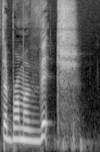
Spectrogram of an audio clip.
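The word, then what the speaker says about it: Abramović: It's spelled Abramovic, but it's pronounced Abramovic.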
